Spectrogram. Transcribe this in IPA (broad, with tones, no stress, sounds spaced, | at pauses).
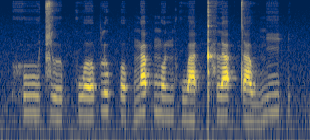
h uː˧ t͡ɕ ɯː˨˩ p̚ k w ɤː˦˥ p l u˥˩ k̚ ʔ o˨˩ k̚ ŋ a˥˩ p̚ ŋ o˧ n k w a˨˩ t̚ kʰ l a˥˩ ʔ t a˨˩ w ŋ i˥˩ ʔ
